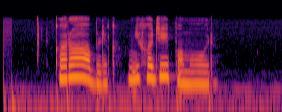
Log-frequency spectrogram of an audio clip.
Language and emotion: Russian, sad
